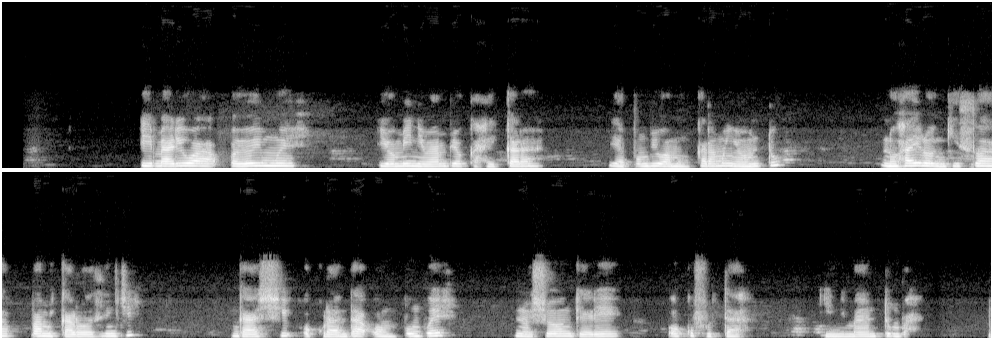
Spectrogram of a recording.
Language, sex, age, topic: Oshiwambo, female, 18-24, finance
